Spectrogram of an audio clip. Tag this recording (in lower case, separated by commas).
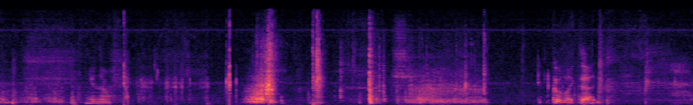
inside a small room, speech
